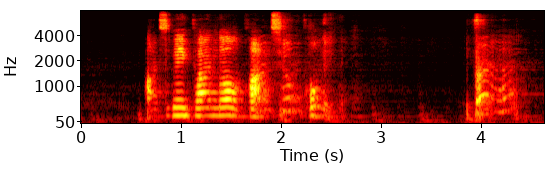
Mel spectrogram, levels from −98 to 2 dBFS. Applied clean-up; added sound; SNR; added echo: neural mask model DeepFilterNet 3.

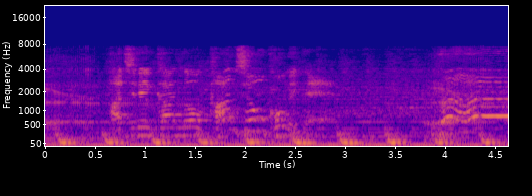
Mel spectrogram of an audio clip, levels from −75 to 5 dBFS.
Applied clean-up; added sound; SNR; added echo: none; Burping, eructation; 16 dB; reverberation time 0.3 s.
